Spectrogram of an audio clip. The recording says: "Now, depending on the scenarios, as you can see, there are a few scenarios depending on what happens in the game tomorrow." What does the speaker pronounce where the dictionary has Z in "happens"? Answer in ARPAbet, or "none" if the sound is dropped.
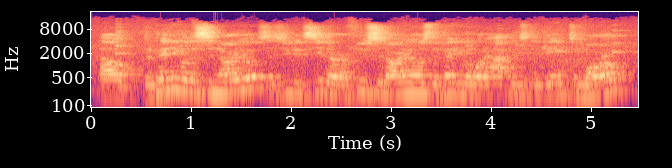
Z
